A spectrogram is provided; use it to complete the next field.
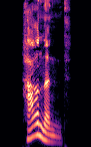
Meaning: present participle of harnen
- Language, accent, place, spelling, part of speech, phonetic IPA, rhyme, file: German, Germany, Berlin, harnend, verb, [ˈhaʁnənt], -aʁnənt, De-harnend.ogg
